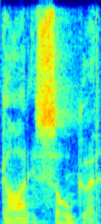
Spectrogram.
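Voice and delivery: slow, heartfelt declaration; understated emotion, very drawn out; retold tearful praise. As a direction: declare it slowly, savouring each word. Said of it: "as I'm bawling".

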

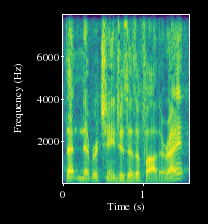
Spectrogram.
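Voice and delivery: usual speaking voice

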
